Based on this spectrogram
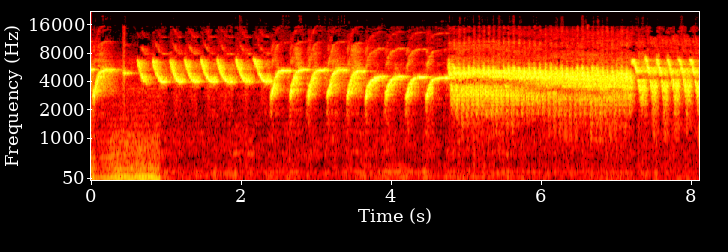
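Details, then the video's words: Atlantic canary song intended for training young birds: after a brief whistle, rapid repeated downslurred notes in stepped runs, then a long rolling trill and a closing series of quick high notes. "CANARY SINGING - Serinus canaria | كناري | canarios"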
